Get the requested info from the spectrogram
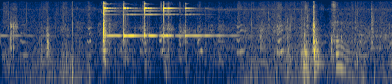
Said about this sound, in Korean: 땡땡 종을 쳐요. 땡땡땡땡.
